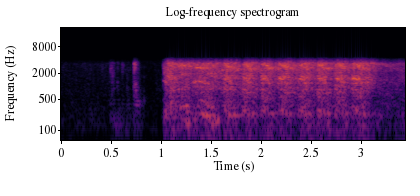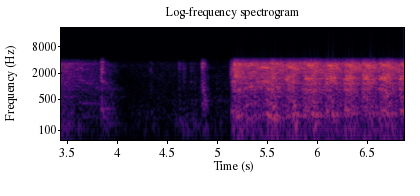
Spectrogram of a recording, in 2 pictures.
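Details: Mitsubishi Evolution with a new battery fitted: starter cranks steadily about two seconds, stops, cranks again, never fires or catches; cranks but won't start, cause unknown to owner.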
